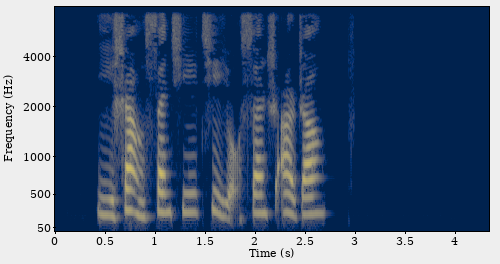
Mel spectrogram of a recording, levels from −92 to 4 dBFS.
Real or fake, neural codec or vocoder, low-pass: real; none; 7.2 kHz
